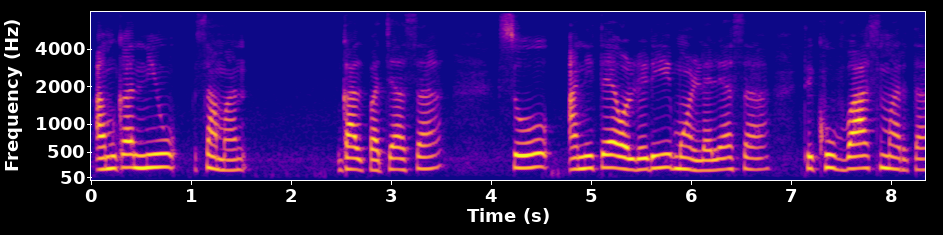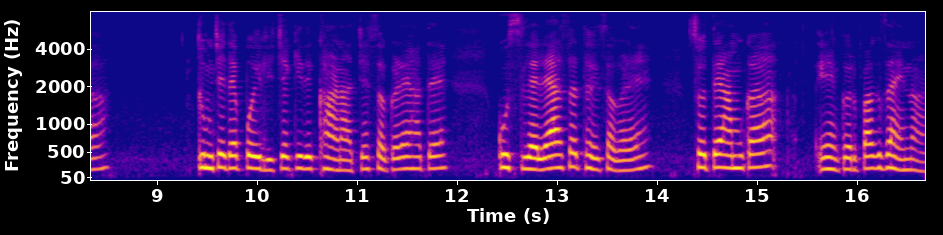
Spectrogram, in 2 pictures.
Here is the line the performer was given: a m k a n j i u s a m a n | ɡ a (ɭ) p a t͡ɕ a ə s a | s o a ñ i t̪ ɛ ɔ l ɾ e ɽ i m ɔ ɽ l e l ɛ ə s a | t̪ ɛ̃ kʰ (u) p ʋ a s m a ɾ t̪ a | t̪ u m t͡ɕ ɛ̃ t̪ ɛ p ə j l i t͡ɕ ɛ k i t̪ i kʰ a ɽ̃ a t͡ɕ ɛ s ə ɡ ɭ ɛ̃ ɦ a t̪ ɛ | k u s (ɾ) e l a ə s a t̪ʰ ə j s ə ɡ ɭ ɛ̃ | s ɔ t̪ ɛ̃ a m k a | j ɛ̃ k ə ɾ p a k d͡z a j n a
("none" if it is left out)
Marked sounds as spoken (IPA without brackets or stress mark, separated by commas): l, uː, l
